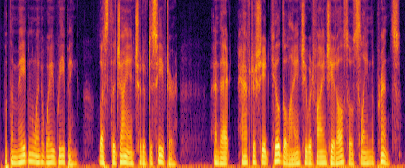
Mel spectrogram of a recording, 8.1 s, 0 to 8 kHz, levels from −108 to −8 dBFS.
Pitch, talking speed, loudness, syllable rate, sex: 95 Hz, 220 wpm, -18 LUFS, 6.0 syllables/s, male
